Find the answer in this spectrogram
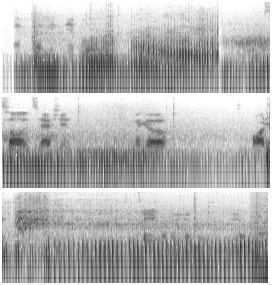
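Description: Laughter and voices, then about seven seconds in a dirt bike engine catches and idles steadily.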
